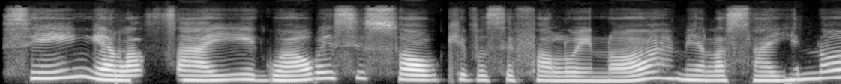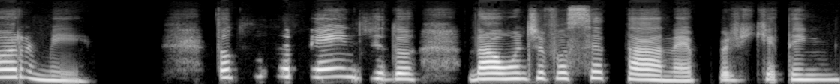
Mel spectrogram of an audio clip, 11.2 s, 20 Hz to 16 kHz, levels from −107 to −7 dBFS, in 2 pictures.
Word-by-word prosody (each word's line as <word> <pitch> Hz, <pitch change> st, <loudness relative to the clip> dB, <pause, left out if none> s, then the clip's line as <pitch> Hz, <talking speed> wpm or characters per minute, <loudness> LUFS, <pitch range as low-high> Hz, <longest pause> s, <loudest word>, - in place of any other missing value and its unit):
Sim, 300 Hz, -, -1 dB
ela 205 Hz, -1 st, +5 dB
sai 200 Hz, -2 st, 0 dB, 0.2 s
igual 205 Hz, +3 st, +2 dB
esse 280 Hz, +1 st, -4 dB
sol 215 Hz, -5 st, +4 dB
que 225 Hz, +2 st, -7 dB
você 205 Hz, -1 st, -7 dB
falou 185 Hz, -1 st, -2 dB
enorme, 195 Hz, +9 st, 0 dB
ela 200 Hz, -1 st, -1 dB
sai 195 Hz, -1 st, -2 dB
enorme. 240 Hz, -, -1 dB, 0.8 s
Então, 320 Hz, 0 st, 0 dB
tudo 355 Hz, +3 st, -22 dB
depende 340 Hz, -5 st, -2 dB
do 245 Hz, -1 st, 0 dB, 0.3 s
da 245 Hz, +3 st, +8 dB
onde 255 Hz, +1 st, +2 dB
você 265 Hz, +2 st, -3 dB
tá, 225 Hz, -4 st, +3 dB
né, 185 Hz, -1 st, -2 dB, 0.2 s
porque 195 Hz, 0 st, -7 dB
tem 220 Hz, 0 st, -2 dB
225 Hz, 130 wpm, -20 LUFS, 200-275 Hz, 0.8 s, da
